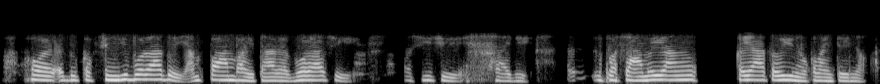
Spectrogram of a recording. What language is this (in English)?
Manipuri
